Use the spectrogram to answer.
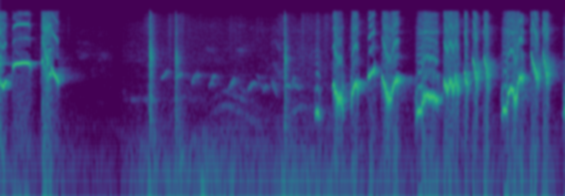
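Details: White-rumped shama song used as a lure to provoke a silent shama: opening whistles, a quiet gap with soft notes, then loud varied slurred whistles and chirps.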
